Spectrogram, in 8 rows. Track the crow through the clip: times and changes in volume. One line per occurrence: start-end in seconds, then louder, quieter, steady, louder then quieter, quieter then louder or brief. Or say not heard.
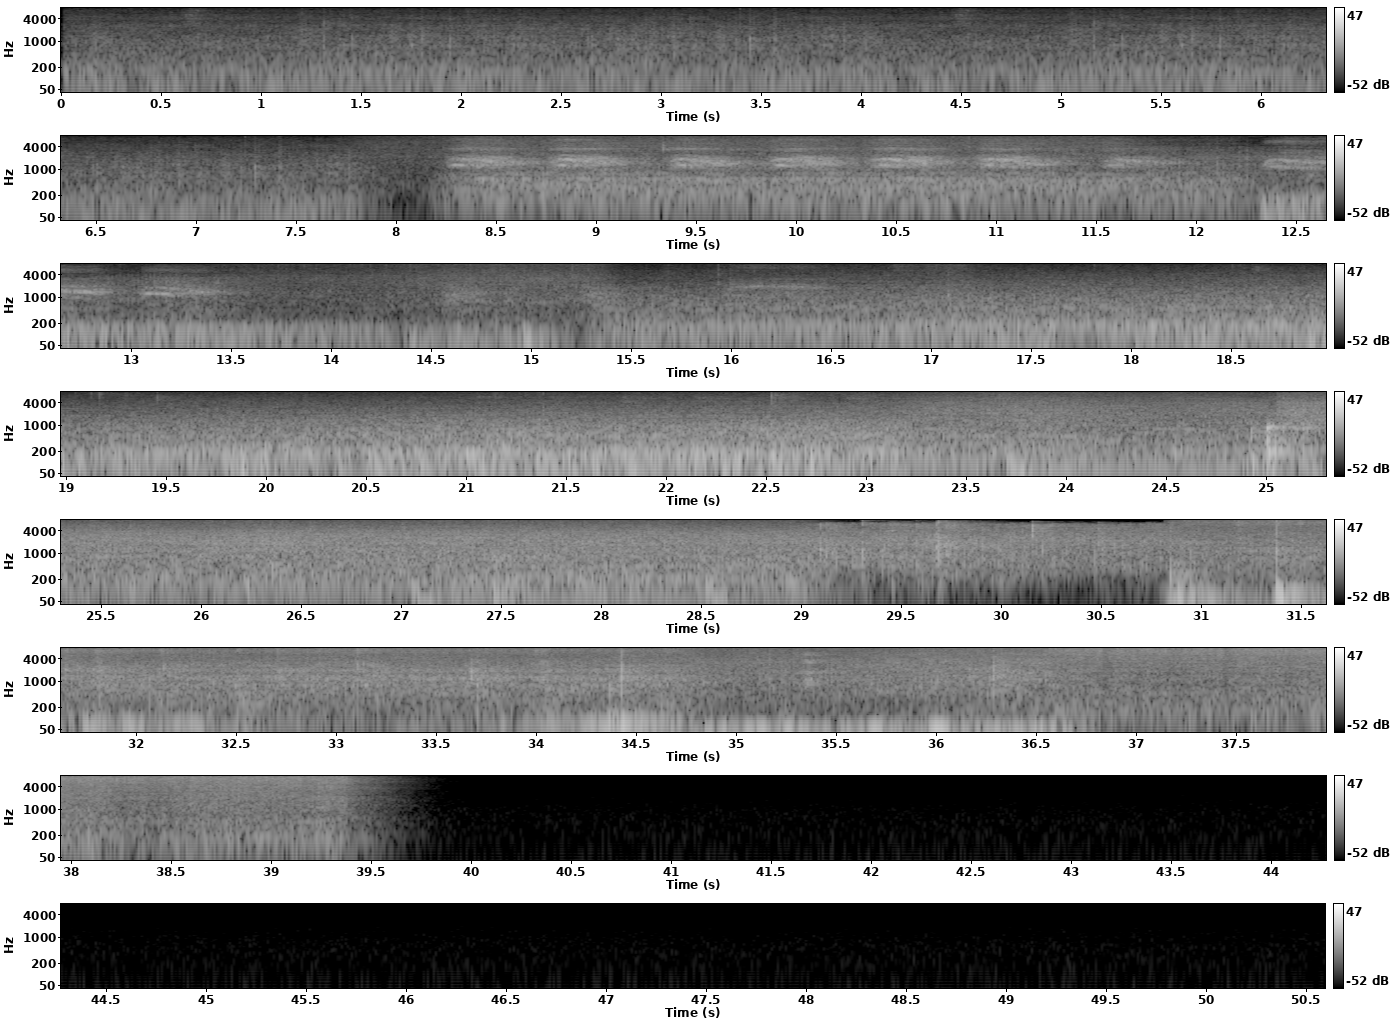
8.2-17.4 quieter.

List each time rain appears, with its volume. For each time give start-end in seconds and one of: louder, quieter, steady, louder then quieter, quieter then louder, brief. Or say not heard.
0.0-39.4 louder.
